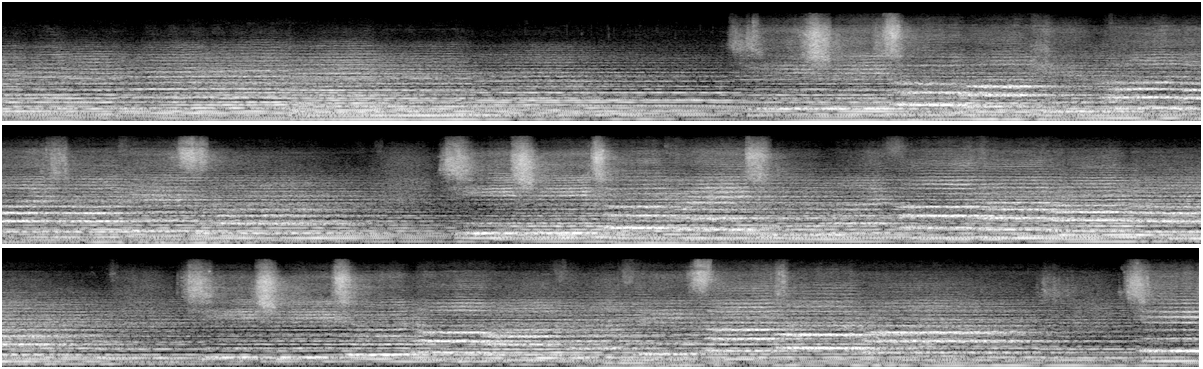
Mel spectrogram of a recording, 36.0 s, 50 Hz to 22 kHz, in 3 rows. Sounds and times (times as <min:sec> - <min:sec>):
Music: 0:00.0 - 0:35.9.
